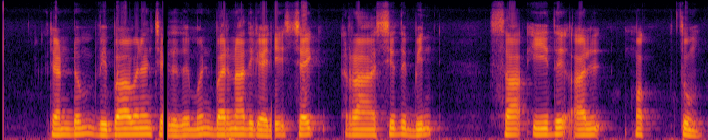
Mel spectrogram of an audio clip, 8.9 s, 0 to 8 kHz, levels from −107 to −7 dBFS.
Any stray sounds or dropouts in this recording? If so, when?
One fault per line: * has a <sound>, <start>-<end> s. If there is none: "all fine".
* has a dropout, 2.0-2.1 s
* has a dropout, 3.4-3.4 s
